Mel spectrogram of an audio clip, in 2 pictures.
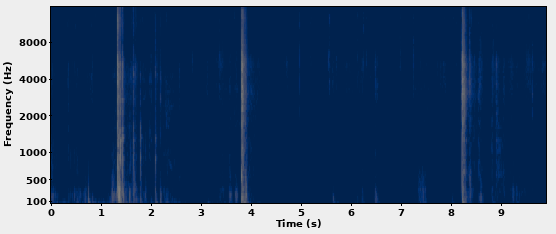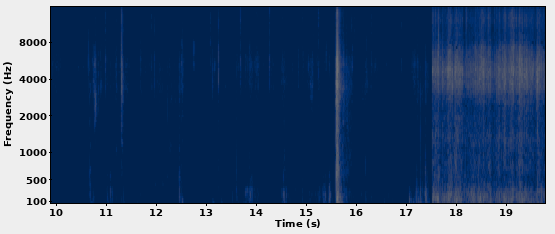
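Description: Hatchet chopping small firewood into kindling: four sharp single chops spread out, with quiet handling of sticks between them. Near the end, hands rummage through a woven plastic sack of dry tinder with a steady crackling rustle.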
